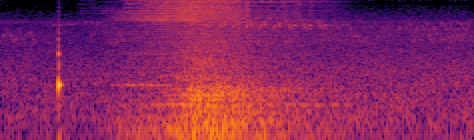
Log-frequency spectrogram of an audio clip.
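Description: A soft whoosh swells and fades away.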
